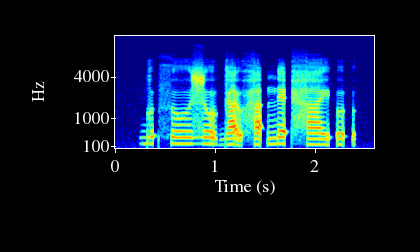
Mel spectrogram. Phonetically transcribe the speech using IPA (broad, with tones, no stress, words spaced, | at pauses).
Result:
ɡʊ˦ʔθo˦ʊ̯ zo̰˦˨ʊ̯ɡa̰˦˨ʊ̯hä˦ʔ nɛ˦ʔ ha˦ɪ̯ʔʊ˦ʔ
